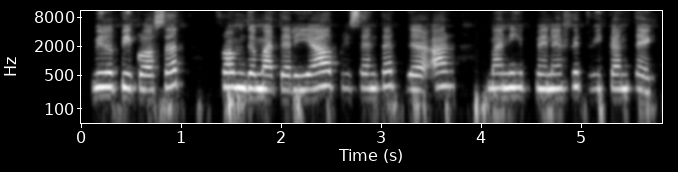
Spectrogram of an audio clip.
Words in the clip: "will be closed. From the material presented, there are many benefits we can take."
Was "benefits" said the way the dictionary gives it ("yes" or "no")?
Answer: no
